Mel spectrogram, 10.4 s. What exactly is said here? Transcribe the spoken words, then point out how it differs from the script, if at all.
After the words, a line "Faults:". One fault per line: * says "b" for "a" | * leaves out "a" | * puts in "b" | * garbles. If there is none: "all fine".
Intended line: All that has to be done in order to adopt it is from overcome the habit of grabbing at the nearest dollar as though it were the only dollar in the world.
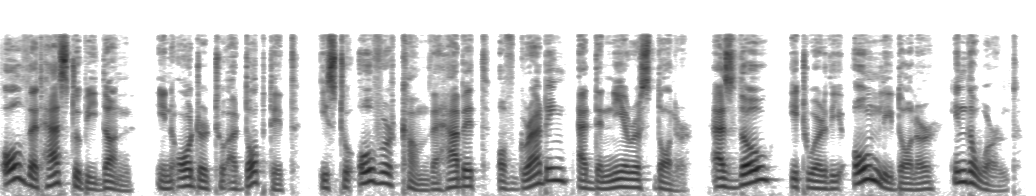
All that has to be done in order to adopt it is to overcome the habit of grabbing at the nearest dollar as though it were the only dollar in the world.
Faults:
* says "to" for "from"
